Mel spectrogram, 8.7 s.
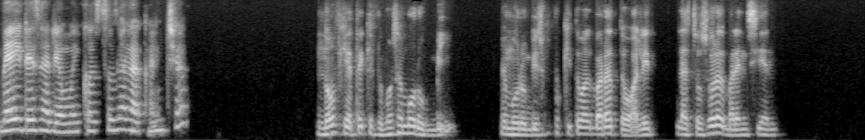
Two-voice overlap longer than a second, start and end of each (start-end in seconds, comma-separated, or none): none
